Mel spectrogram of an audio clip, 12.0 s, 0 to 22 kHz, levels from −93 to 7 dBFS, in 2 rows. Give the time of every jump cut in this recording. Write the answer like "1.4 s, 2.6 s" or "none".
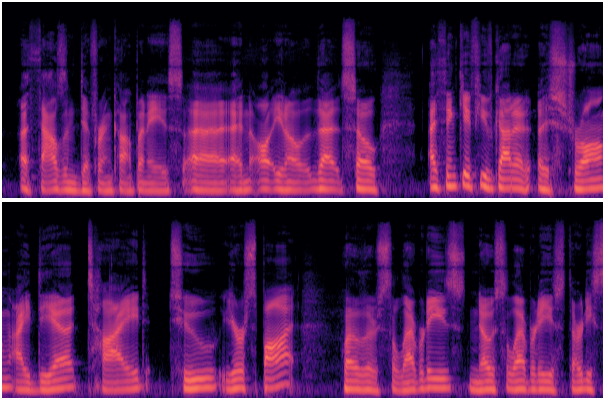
none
